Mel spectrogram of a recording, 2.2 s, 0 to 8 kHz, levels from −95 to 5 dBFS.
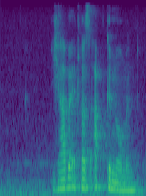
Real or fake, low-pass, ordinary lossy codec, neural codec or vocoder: real; 7.2 kHz; none; none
